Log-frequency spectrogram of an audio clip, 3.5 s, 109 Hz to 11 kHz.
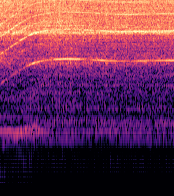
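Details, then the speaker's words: Indesit IWDE126 washer dryer after suspected motor brush fault: high steady whine climbing with drum speed, slightly rough and noisy, but it now spins with no warning lights; new brushes to be ordered. "but it is spinning as it wasn't before, which is a good sign."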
